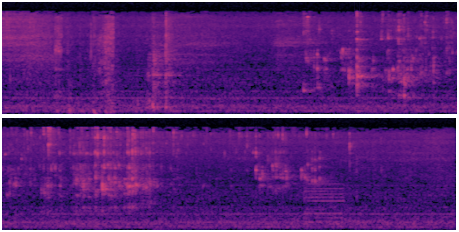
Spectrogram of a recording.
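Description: Coffee pours into a cup in a soft, steady trickle with scattered drips and splashes, fairly quiet, over a faint constant background hum.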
